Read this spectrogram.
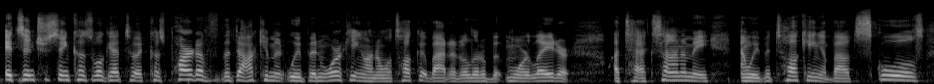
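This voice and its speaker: A man informally moderating a conference session, speaking in a halting way and repeating words. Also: high-pitched, fairly bright tone, clean tone. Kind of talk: informal meeting facilitation. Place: conference meeting room.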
